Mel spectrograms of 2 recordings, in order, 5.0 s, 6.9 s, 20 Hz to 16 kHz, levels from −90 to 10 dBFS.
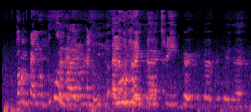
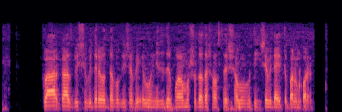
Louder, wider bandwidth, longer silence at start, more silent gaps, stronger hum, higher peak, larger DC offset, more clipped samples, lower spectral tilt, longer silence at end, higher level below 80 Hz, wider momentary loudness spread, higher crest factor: second, -23 LUFS vs -19 LUFS; first, 11.5 kHz vs 7.6 kHz; about the same, 0.05 s vs 0.05 s; second, none vs 0.41-0.78 s; neither; about the same, -2 dBFS vs -2 dBFS; neither; neither; about the same, -4.5 dB/octave vs -5.5 dB/octave; second, 0 s vs 0.6 s; first, -46 dBFS vs -62 dBFS; first, 15 LU vs 10 LU; about the same, 22 dB vs 18 dB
